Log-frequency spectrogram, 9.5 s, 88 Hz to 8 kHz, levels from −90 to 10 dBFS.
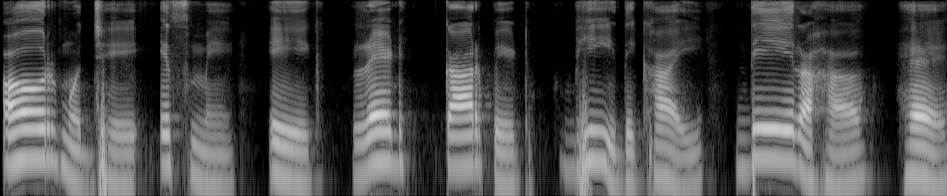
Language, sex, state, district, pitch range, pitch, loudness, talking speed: Hindi, male, Madhya Pradesh, Katni, 120-180 Hz, 135 Hz, -19 LUFS, 70 wpm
